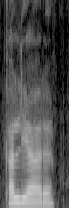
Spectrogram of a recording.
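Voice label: "calliare", female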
